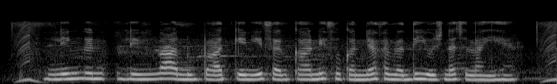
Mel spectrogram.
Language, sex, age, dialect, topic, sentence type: Hindi, female, 18-24, Awadhi Bundeli, banking, statement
